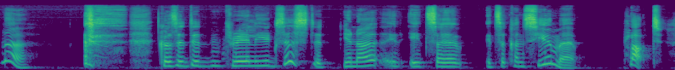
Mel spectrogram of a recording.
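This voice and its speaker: A woman's high-pitched voice with lively intonation, a fairly slow pace and long, frequent pauses, on a very clean recording with a silent background. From South Africa. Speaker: social entrepreneur. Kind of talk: interview.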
